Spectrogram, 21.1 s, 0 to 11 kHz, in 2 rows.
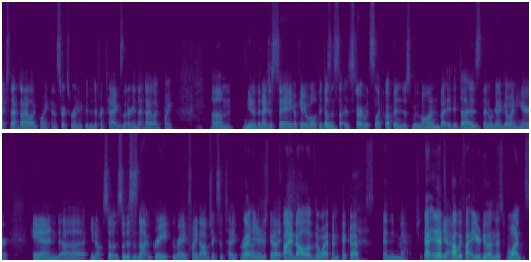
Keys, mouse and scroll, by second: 4.7 click.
